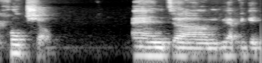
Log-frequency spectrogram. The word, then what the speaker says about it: Hochul: And I guess in 2 weeks, she'll become our formal governor, Kathy, I want to say her name right, Hochul.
